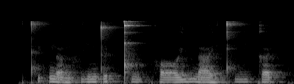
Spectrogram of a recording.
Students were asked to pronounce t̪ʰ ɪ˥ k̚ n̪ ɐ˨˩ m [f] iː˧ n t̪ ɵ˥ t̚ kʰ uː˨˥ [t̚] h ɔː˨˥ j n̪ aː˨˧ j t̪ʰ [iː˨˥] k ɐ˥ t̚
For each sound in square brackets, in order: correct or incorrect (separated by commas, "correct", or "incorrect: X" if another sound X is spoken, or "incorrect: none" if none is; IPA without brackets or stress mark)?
correct, incorrect: p̚, incorrect: iː˧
